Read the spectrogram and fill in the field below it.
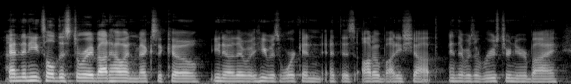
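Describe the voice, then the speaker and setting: A man with a somewhat high, gravelly voice talks as a podcast guest. He rambles through stories in a relaxed, chatty way, full of fillers and restarts. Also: fast talker. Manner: rambling storyteller with many fillers. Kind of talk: casual conversation.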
